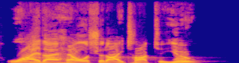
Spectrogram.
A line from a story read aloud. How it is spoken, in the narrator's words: roared above the clacking wheels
